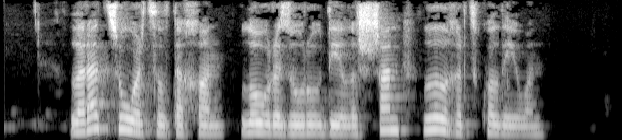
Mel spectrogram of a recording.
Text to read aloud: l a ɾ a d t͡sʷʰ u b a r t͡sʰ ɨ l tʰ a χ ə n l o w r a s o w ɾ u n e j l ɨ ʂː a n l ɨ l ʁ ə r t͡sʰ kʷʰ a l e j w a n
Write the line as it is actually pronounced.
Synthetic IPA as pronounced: l a ɾ a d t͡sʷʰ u w a r t͡sʰ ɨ l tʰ a χ ə n l o w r a z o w ɾ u d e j l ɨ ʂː a n l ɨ l ʁ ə r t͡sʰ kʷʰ a l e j w a n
